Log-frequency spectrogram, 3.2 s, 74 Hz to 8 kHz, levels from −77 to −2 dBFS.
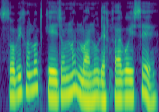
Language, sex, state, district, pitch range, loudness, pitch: Assamese, male, Assam, Kamrup Metropolitan, 135-165 Hz, -13 LUFS, 140 Hz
